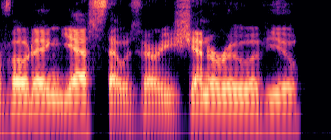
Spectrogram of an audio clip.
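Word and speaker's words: Généreux: Yes, that was very genereux of you. Pronounced like Matt Genereux, the conservative MP who quit.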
